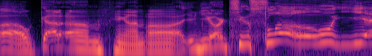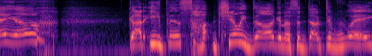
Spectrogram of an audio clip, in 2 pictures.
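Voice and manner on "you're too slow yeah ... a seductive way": very high character voice with long drawn-out "yeah". Doing a Sonic impression when asked for one. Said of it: "I wanna hear Sonic impression".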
